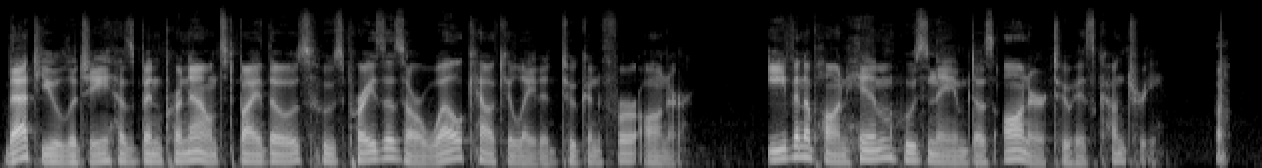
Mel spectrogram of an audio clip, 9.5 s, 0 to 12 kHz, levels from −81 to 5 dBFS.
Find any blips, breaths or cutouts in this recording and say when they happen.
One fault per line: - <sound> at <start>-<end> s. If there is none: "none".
- laugh at 9.1-9.2 s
